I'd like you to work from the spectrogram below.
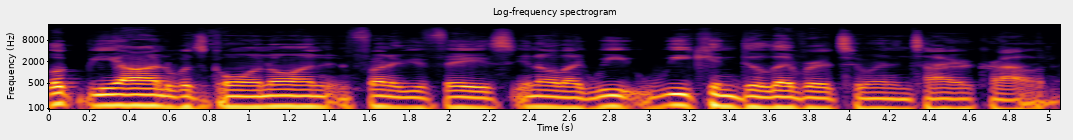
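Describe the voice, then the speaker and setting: A man's dark, mellow voice at a fairly low pitch, moderate pace and fairly even intonation, with hardly any pauses, in a very clean recording with a silent background. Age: 20s. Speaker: radio personality and DJ. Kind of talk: casual chat.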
